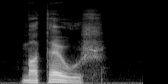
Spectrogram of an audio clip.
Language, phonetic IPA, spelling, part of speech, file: Polish, [maˈtɛʷuʃ], Mateusz, proper noun, Pl-Mateusz.ogg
